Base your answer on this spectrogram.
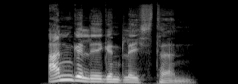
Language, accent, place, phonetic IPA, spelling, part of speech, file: German, Germany, Berlin, [ˈanɡəleːɡəntlɪçstn̩], angelegentlichsten, adjective, De-angelegentlichsten.ogg
- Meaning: 1. superlative degree of angelegentlich 2. inflection of angelegentlich: strong genitive masculine/neuter singular superlative degree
